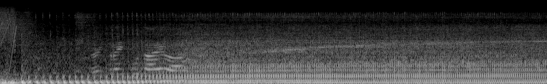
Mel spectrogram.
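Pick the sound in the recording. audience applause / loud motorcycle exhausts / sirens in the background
loud motorcycle exhausts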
